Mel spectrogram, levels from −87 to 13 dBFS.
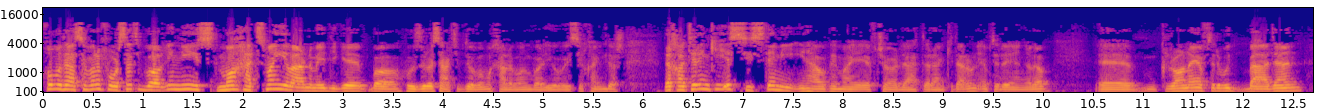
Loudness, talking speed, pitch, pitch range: -13 LUFS, 185 wpm, 115 Hz, 100-165 Hz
